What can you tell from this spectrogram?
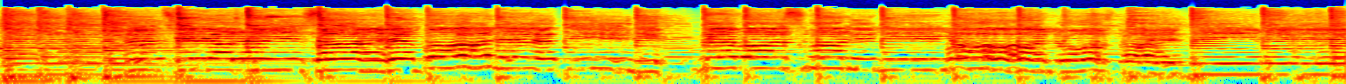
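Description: Albanian folk song: several long-necked plucked lutes playing together, with a man's voice singing over them in wavering phrases.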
